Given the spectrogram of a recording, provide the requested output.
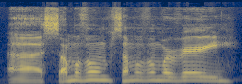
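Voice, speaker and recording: A man co-hosting an esports podcast with a slightly hoarse, raspy voice, laid-back and slangy but energetic. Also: on the high side, normal speed, no echo. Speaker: co-host. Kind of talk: casual esports podcast chat.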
